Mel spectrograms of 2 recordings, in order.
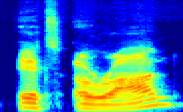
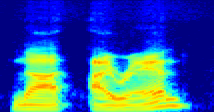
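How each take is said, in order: First: "Iran" said ih-RAHN, with a long ah; corrected pronunciation. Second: "Iran" said eye-RAN, as in "I ran"; American pronunciation. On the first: Host quoting a reporter's correction, Iran said as ih-RAHN. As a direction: stretch the second syllable of "Iran" to RAHN. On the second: Host quoting the rejected version, Iran said as eye-RAN. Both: Retold or imitated. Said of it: "as one reporter so boldly called out".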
